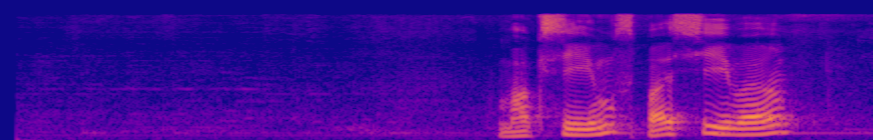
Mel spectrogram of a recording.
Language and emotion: Russian, positive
